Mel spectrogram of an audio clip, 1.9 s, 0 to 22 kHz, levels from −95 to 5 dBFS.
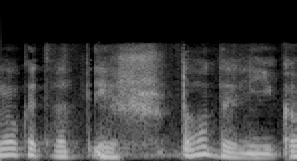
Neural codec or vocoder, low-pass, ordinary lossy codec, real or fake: codec, 16 kHz, 4 kbps, FreqCodec, smaller model; 7.2 kHz; AAC, 32 kbps; fake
